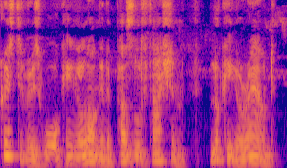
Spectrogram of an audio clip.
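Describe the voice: A man talks at a fast pace in a low pitch with lively intonation. His tone is fairly bright, with a slightly husky edge.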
